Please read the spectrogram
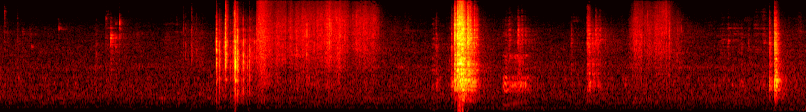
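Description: Metal mess tin and food being handled: a few clicks and a rustling stretch, then one loud knock on the tin about seven seconds in, followed by lighter clinks and rustles.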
